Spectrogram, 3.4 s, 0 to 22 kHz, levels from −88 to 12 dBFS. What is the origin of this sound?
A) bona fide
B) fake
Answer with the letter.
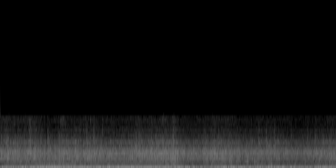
A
